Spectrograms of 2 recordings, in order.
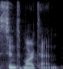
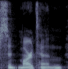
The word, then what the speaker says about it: Sint Maarten: Sint Maarten.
